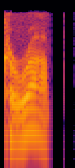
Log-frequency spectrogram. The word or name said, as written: corrupt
